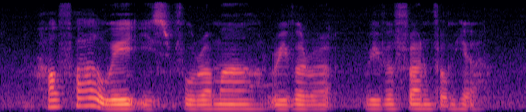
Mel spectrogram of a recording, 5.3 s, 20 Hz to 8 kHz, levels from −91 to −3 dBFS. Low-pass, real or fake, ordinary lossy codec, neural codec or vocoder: 7.2 kHz; real; none; none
